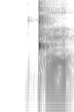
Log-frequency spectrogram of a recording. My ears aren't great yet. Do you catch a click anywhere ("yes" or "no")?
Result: yes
